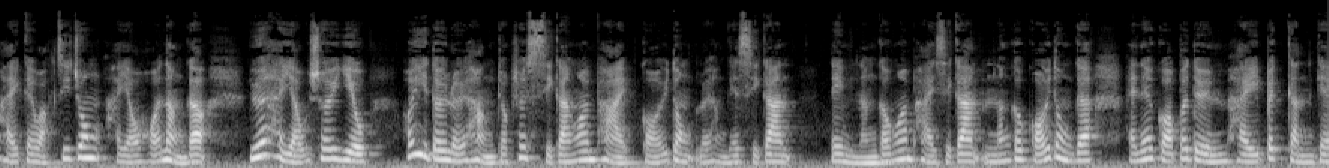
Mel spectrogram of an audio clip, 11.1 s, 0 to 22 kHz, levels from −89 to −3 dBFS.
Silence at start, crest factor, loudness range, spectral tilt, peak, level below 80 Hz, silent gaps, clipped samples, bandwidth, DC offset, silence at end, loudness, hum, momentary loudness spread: 0 s; 16 dB; 3 LU; -6 dB/octave; -2 dBFS; -38 dBFS; none; under 0.1%; 14 kHz; under 0.1%; 0 s; -20 LUFS; none; 7 LU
